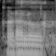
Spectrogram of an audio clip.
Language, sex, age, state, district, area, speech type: Tamil, male, 45-60, Tamil Nadu, Tiruvarur, urban, spontaneous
